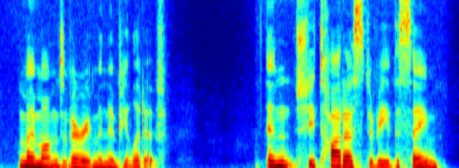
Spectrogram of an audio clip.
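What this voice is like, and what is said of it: Emotional voice. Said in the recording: “I'm sorry for getting emotional.”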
